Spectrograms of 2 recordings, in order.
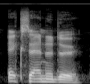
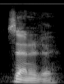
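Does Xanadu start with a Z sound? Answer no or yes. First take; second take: No; Yes. First: The first X is not sounded as Z. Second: The first X is sounded as Z. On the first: This is how the other person says it. The speaker calls it wrong. "What did I say?" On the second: This is how the speaker says it. The speaker calls it right. "It's pronounced as a Z, like zenith"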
